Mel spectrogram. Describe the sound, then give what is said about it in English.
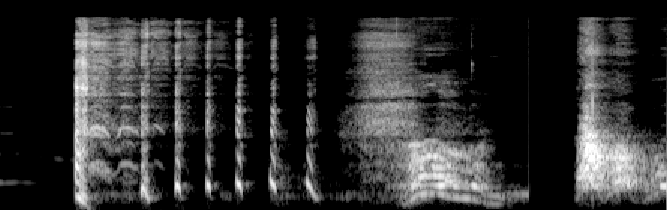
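A dog barks in a quick run of seven sharp barks, then lets out longer, wavering whine-like cries before one final loud bark. “Look, these dogs won't let us be great.”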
